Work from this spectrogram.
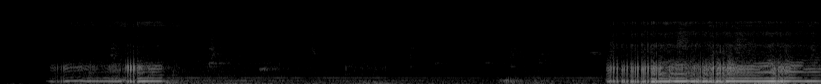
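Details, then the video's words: Indoor pet dog snoring heavily, low rumbling snorts with a steady rough buzz, a quieter stretch of breathing in the middle, then a loud sustained snore at the end. "क्या Dogs भी इतनी जोर से खर्राटे मारते हैं? | Jinni के खर्राटे | Jinni's snoring"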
